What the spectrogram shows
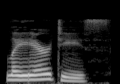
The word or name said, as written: Laertes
